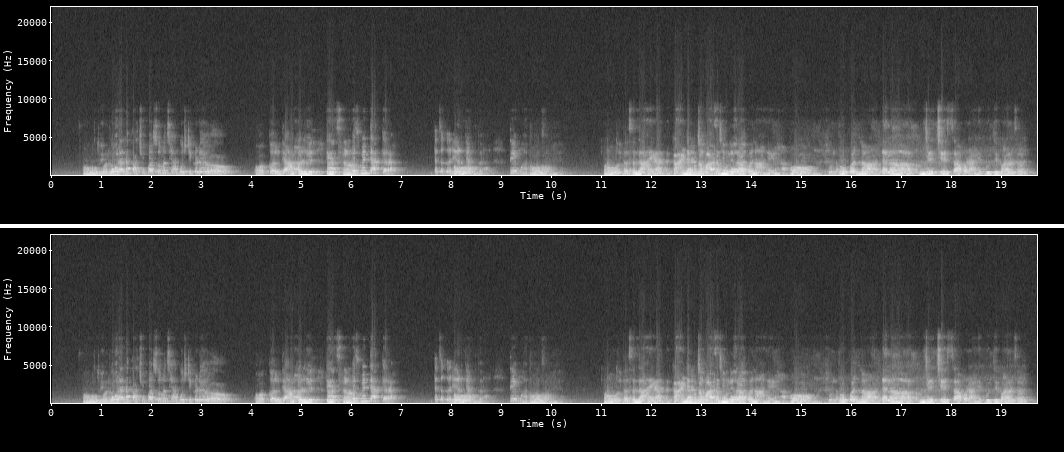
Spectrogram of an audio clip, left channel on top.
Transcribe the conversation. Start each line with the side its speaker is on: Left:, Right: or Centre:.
Right: हो
Left: मग तुम्ही
Right: बरोबर
Left: पोरांना
Right: आहे.
Left: पाचवीपासूनच ह्या गोष्टीकडे अ कल द्या ना
Right: आपण
Left: की
Right: तेच
Left: हा
Right: हां.
Left: इन्व्हेस्टमेंट त्यात करा त्याच करिअर
Right: हो.
Left: त्यात करा ते महत्त्वाचं
Right: हो.
Left: आहे
Right: हो
Left: आणखीन
Right: तसच
Left: काय
Right: आहे आता काय नाही
Left: कारण
Right: बघा
Left: जपानचे
Right: माझा मुलगा
Left: पोरत
Right: पण आहे हो
Left: हा हा हम्म बोला
Right: तो
Left: बोला
Right: पण त्याला म्हणजे चेसच आवड आहे बुद्धिबळाचं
